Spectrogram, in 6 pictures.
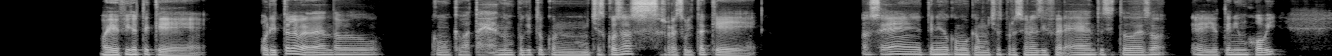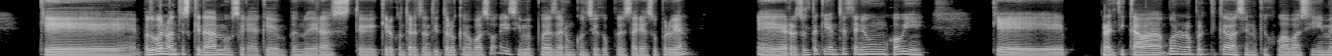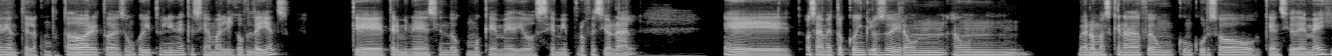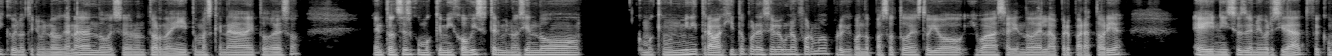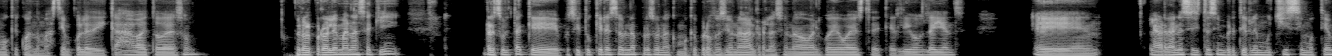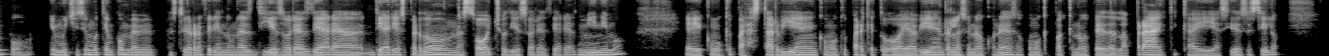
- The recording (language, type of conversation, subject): Spanish, advice, ¿Cómo puedo manejar la presión de sacrificar mis hobbies o mi salud por las demandas de otras personas?
- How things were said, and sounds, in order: tapping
